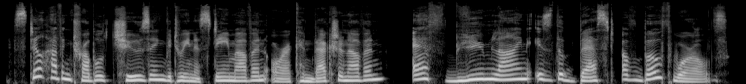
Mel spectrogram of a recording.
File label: Approachable Confident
